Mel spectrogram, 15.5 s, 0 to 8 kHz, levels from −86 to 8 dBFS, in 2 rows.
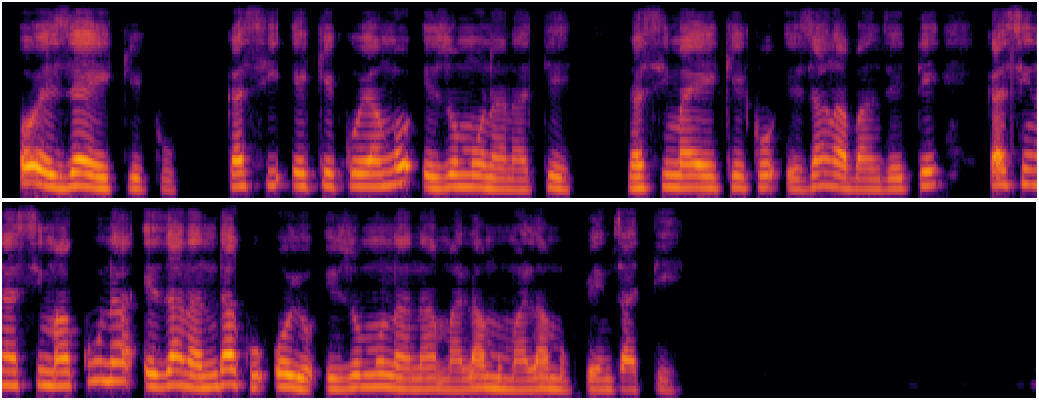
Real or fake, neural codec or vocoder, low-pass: real; none; 7.2 kHz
